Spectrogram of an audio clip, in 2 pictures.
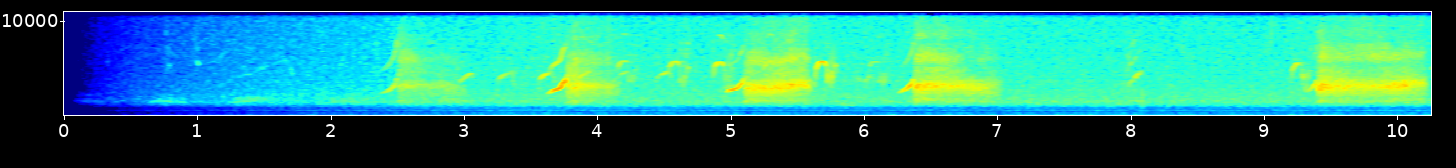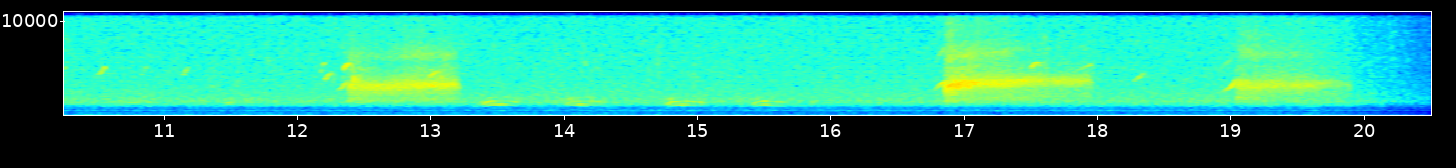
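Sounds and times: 
Black-winged Kite calling on Ishigaki: 2.4s - 7.1s, 9.2s - 11.6s, 12.2s - 15.7s, 16.8s - 20.0s.

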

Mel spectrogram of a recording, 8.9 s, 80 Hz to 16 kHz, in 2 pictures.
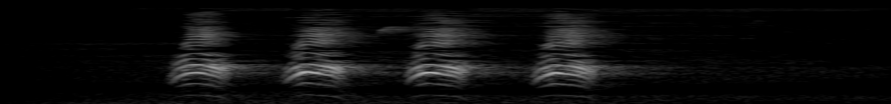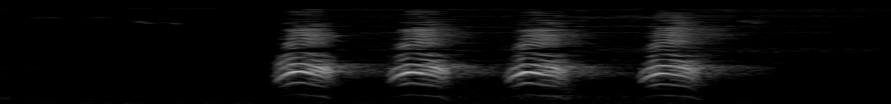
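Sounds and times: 
faint low noise: 0.0s - 8.9s
large-billed crow cawing: 0.8s - 3.3s, 5.8s - 8.2s.

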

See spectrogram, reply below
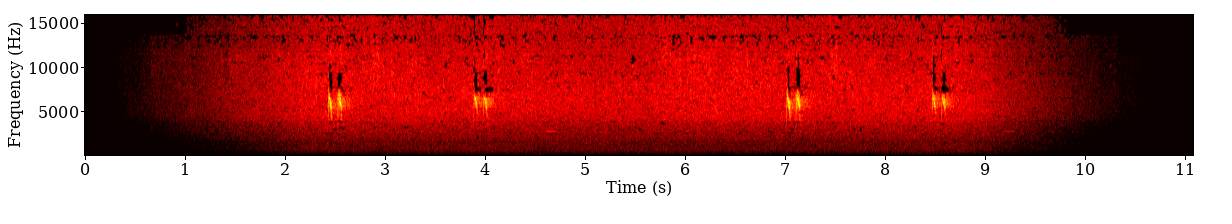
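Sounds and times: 
soft steady hiss: 0.3s - 10.7s
Taiwan white wagtail ocularis calling in Sakata: 2.2s - 9.4s.

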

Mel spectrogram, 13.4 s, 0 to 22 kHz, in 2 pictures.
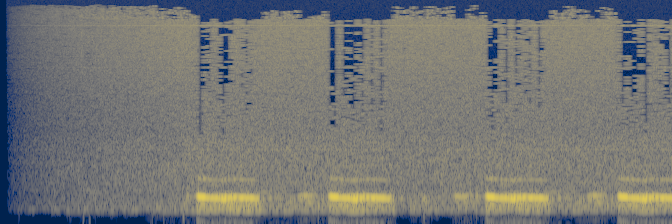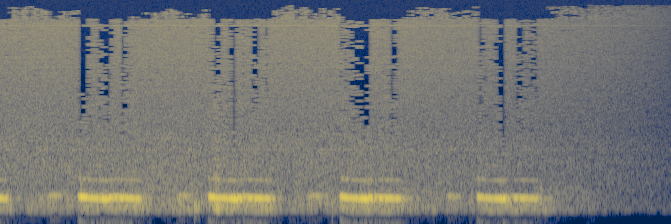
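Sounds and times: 
Japanese Night Heron calling: 1.9s - 12.2s.

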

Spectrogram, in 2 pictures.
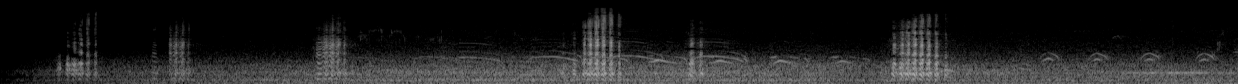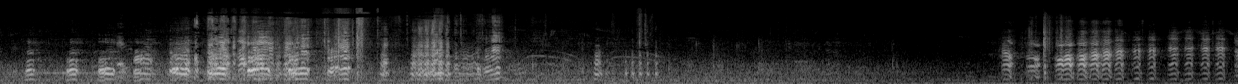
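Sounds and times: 
Great Cormorant in southern Hyogo Prefecture: 0.6s - 2.0s, 3.1s - 9.7s, 10.3s - 19.2s, 22.3s - 24.7s.

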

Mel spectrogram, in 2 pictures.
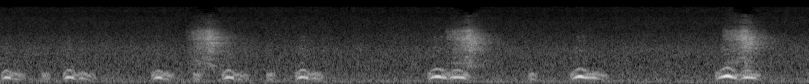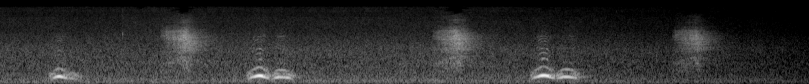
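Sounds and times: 
Ural owl hooting at Sukagawa: 0.0s - 3.3s, 4.2s - 6.2s, 7.1s - 7.8s, 8.6s - 9.0s, 9.7s - 11.1s, 12.4s - 14.0s, 14.8s - 15.3s.

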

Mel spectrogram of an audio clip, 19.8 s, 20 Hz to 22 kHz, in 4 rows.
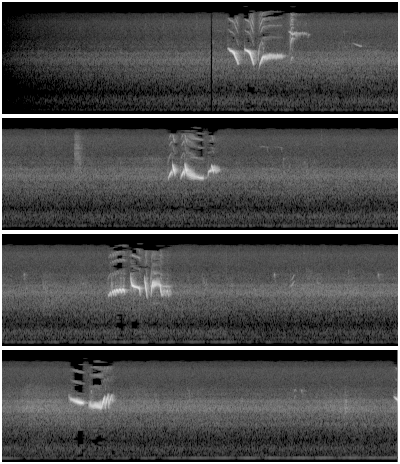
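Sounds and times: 
Yellow-rumped Flycatcher calling in Hyogo: 2.8s - 4.7s, 6.7s - 8.8s, 10.1s - 12.5s, 15.7s - 16.3s.

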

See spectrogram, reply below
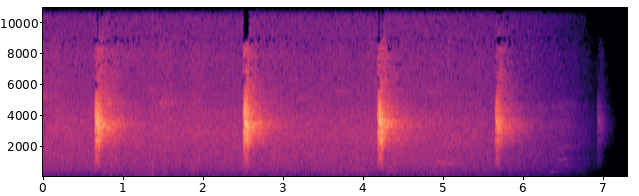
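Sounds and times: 
quiet hiss: 0.0s - 6.9s
Oriental dollarbird giving a short grating call in Kuroda, Tottori, Japan: 2.5s - 3.0s, 4.2s - 4.7s.

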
